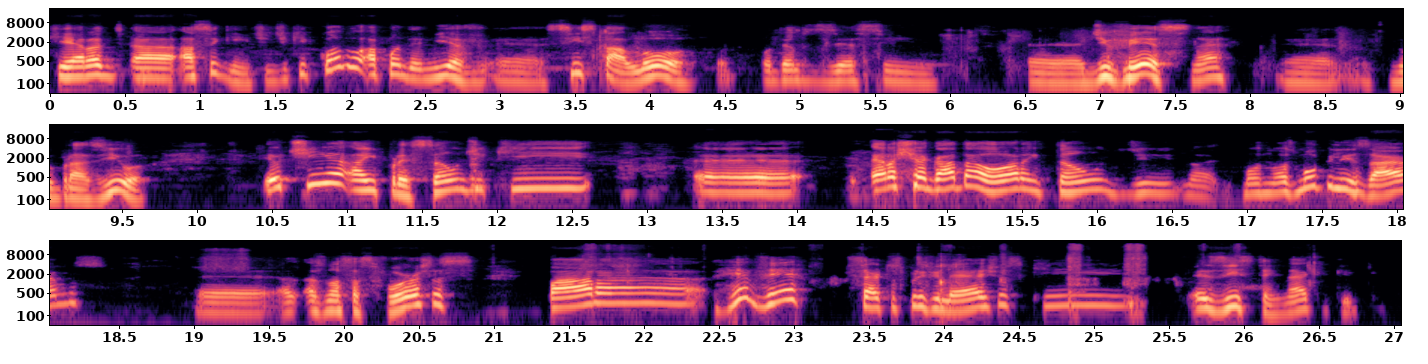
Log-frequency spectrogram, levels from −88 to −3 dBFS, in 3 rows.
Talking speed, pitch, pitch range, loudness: 115 wpm, 170 Hz, 135-220 Hz, -17 LUFS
